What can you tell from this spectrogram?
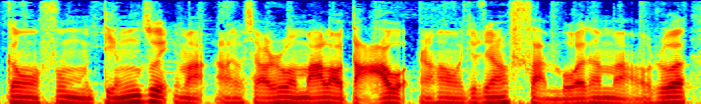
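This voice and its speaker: A man's voice: on the low side, flat delivery, brisk. A man performing a stand-up comedy monologue as host, chatty and teasing, often asking the audience "right?". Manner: chatty, teasing, with frequent rhetorical "right?" asides.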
